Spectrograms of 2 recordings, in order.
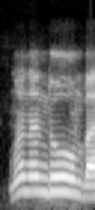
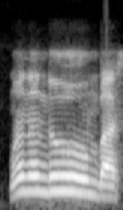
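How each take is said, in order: First: Said in the usual way. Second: Mwanandumba with the vowels held long and slow; long drawn vowels. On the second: Shown as a demonstration. Teacher drawing out Mwanandumba's long vowels for the student. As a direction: stretch every vowel of Mwanandumba slowly. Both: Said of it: "attention, la voix est longue".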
